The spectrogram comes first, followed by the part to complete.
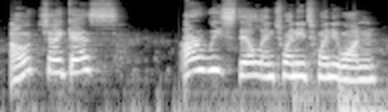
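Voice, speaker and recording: Slow, high-voiced sarcastic woman from Germany. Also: a little mellow. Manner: sarcastic, incredulous. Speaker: science video creator reacting to comments. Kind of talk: casual commentary, reading out comments.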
